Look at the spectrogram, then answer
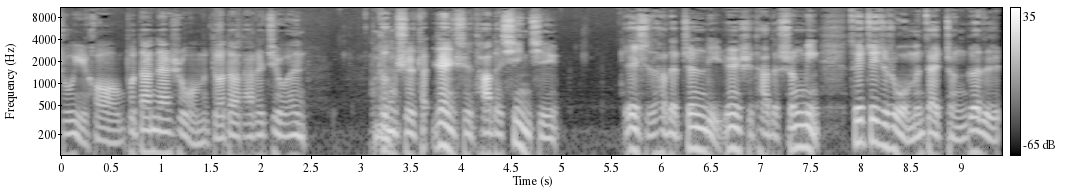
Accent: China; 作为一个中国人、

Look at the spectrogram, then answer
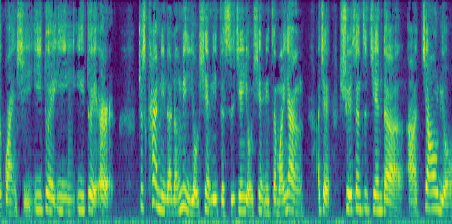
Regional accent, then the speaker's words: China; 我们中国人常常讲了一生一日为

